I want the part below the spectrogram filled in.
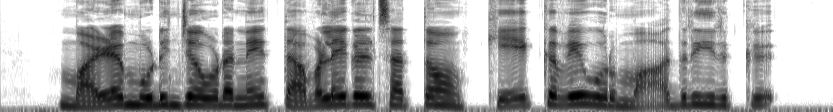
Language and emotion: Tamil, disgusted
